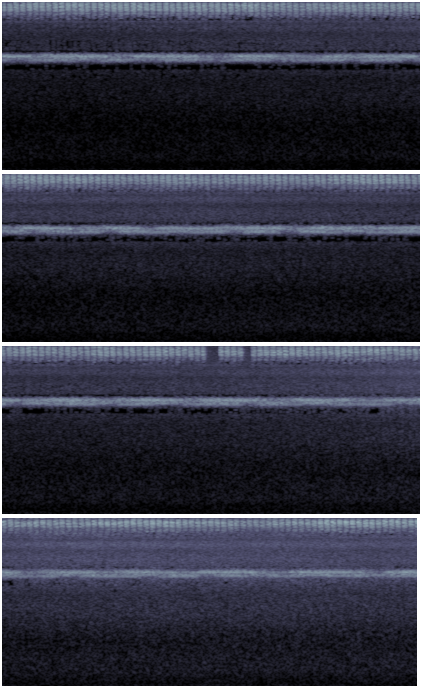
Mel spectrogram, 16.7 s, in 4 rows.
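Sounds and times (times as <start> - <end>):
crickets chirping in a dense chorus: 0.0 - 16.6.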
